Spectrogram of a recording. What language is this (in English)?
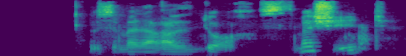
Kabyle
